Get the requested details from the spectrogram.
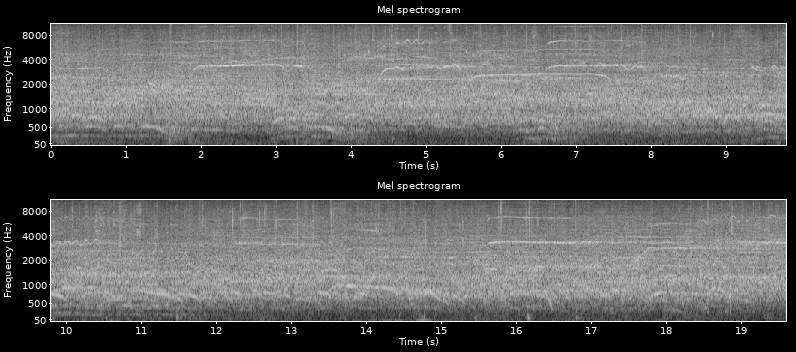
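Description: Young men shout and yell with excitement.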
